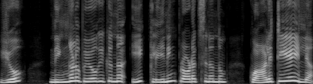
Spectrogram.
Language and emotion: Malayalam, fearful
